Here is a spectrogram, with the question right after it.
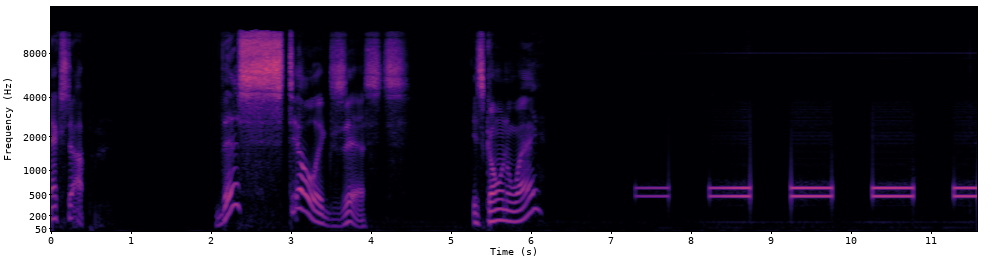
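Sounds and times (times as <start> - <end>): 
speech: 0.0 - 0.6, 2.1 - 4.5, 5.3 - 6.2
faint low hum: 0.0 - 11.5
telephone busy signal two-pitch electronic tone: 7.3 - 11.5.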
